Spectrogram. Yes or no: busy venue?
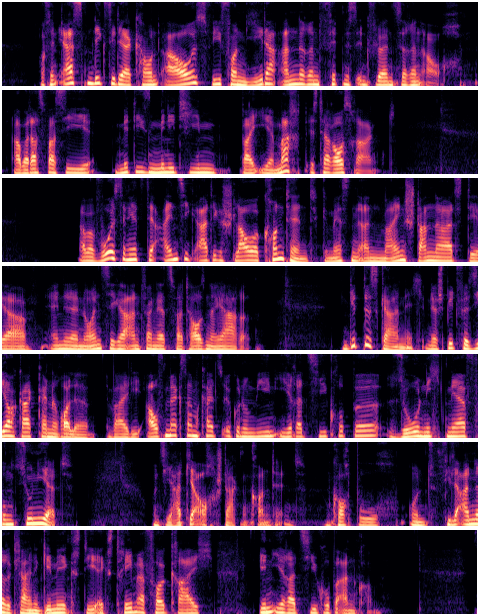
no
